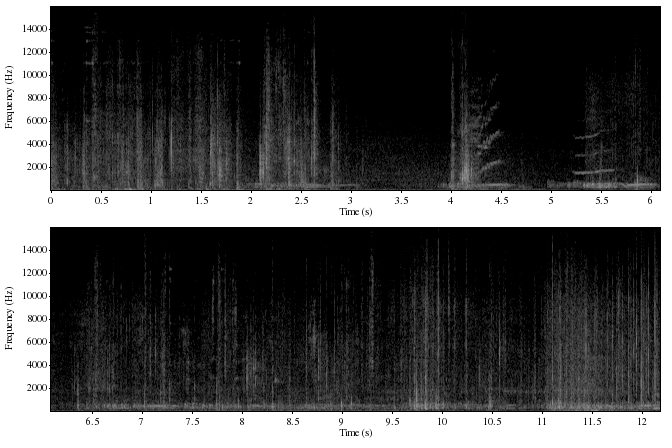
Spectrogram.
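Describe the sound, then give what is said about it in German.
Pigeons coo in low, soft repeated phrases, one wearing a green band ring on its right leg, mixed with shuffling and brief bird chirps over a busy, noisy background. “Seht ihr den Ring, den diese Taube an ihrem rechten Beinchen trägt, das ist der Verbandsring.”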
